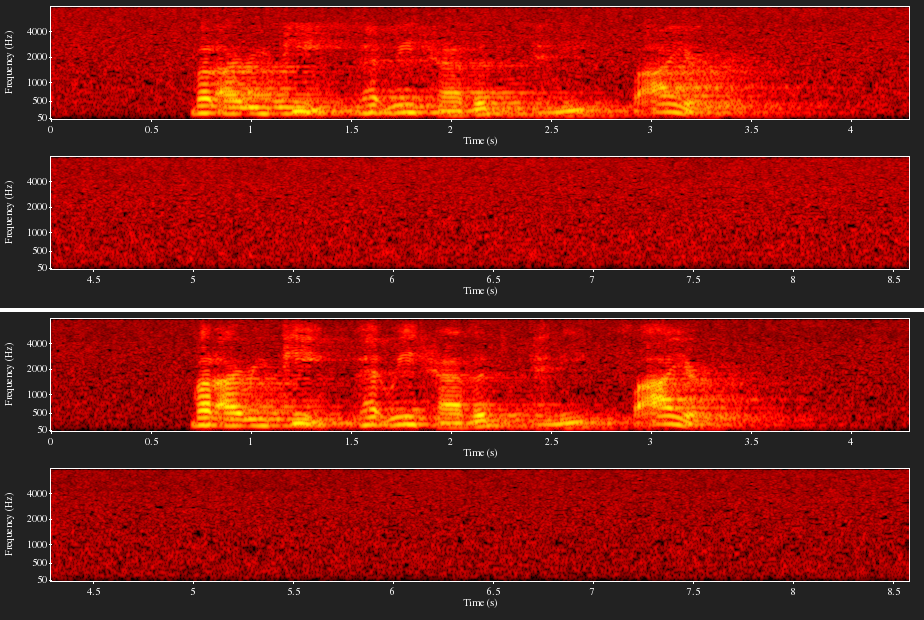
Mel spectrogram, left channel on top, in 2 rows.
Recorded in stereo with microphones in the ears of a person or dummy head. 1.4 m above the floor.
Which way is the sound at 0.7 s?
55° right (ahead or behind).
